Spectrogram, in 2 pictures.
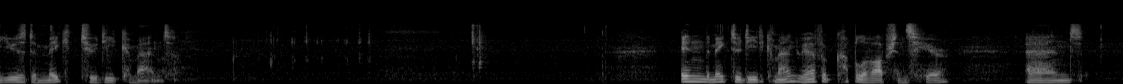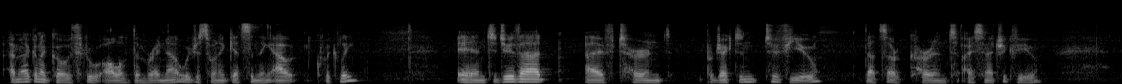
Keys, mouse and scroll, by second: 2.3-4.7 typing, 4.7 Return, 7.6 Return.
